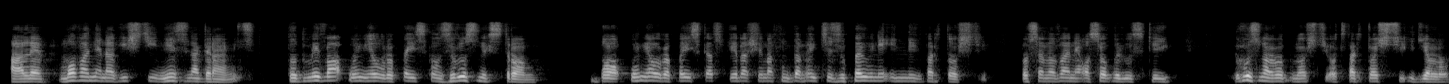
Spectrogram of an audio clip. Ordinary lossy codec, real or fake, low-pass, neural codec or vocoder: none; fake; 7.2 kHz; codec, 24 kHz, 1 kbps, SNAC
